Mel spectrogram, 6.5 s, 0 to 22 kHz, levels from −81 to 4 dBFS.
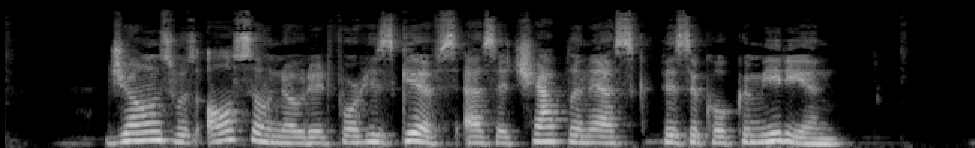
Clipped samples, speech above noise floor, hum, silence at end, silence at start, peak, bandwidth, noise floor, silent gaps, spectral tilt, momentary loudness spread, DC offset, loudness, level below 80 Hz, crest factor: under 0.1%; 43 dB; none; 0.85 s; 0.7 s; -4 dBFS; 16.5 kHz; -62 dBFS; none; -4 dB/octave; 6 LU; under 0.1%; -20 LUFS; -56 dBFS; 16 dB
